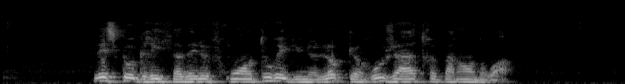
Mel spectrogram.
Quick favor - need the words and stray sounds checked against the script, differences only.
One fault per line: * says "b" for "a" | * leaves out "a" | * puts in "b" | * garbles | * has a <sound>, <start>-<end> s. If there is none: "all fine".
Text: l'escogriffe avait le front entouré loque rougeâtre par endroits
* puts in "d'une"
